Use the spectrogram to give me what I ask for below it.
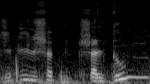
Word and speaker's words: Dzibilchaltún: par la visite de Jibil mer se prononce Jibil Chaltum qui a un petit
